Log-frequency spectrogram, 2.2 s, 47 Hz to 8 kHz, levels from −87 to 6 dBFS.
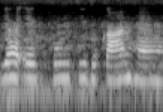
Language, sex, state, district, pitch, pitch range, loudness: Hindi, female, Chhattisgarh, Raipur, 215 Hz, 200-220 Hz, -18 LUFS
